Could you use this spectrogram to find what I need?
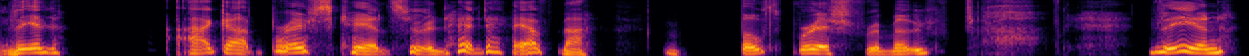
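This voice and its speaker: A woman at medium pitch speaks very slowly, with long, frequent pauses and very wide pitch swings. Her voice has vocal fry, her loudness stays very even, and the sound is dry and close with no echo. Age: 80s+. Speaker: retired dress shop owner. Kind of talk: interview answer.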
